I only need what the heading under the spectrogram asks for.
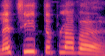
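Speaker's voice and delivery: yelling at top volume. Shouting to be heard over loud rain while acting out a scene with others, screaming. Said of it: "I'm screaming because the rain is just so noisy".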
